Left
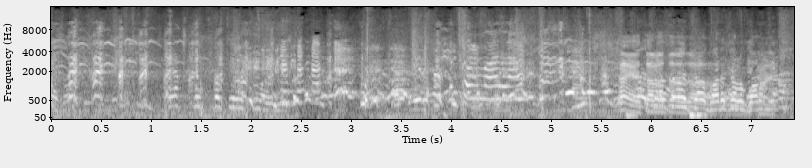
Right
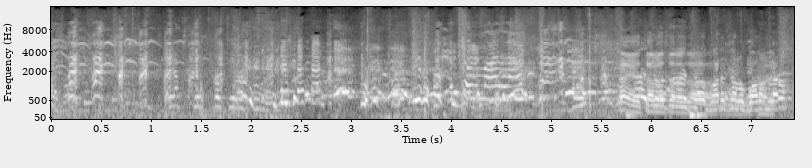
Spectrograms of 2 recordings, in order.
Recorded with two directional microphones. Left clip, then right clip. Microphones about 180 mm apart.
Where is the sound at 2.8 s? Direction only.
55° right (ahead or behind).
